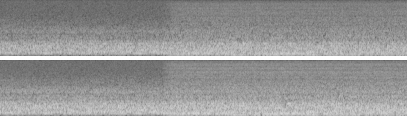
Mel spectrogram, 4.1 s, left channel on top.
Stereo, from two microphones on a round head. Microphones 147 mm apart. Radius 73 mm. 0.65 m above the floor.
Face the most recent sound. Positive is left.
turn(degrees=-55)  # may be behind; listen again after turning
